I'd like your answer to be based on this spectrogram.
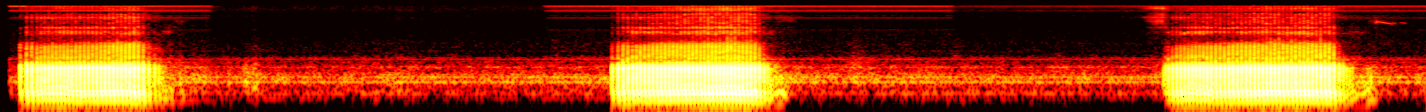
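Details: A sleeping Boston Terrier, a flat-faced dog, gives loud, rough, vibrating snores about every five to six seconds with quiet pauses between: heavy snoring.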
